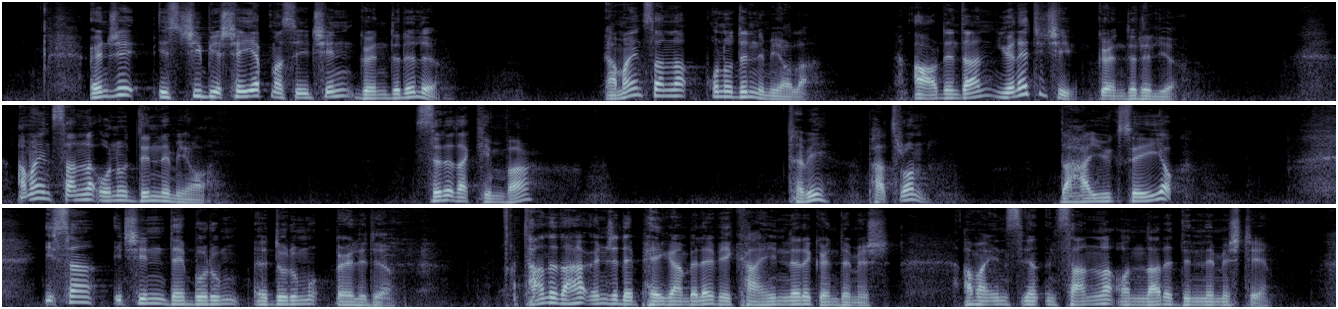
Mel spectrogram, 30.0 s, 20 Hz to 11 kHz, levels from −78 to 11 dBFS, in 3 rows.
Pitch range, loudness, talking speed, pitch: 100-145 Hz, -19 LUFS, 90 wpm, 115 Hz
